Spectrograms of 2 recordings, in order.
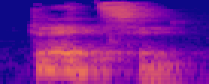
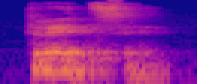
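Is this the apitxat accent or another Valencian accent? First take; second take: apitxat; apitxat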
